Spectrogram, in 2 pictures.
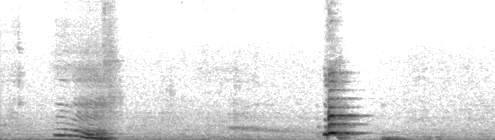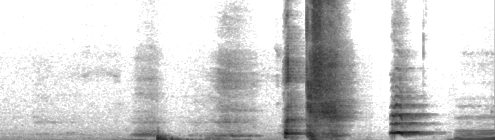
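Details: Repeated very harsh, forceful sneezes with voiced build-up and explosive release, plus some harsh coughing, from an ill nonbinary person (he/they).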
